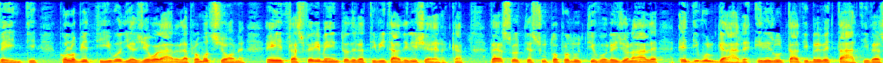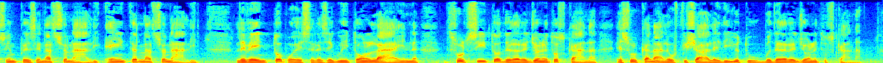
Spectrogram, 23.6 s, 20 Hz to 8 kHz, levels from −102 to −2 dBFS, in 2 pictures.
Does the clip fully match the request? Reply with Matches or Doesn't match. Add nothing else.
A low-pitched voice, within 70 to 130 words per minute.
Matches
